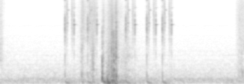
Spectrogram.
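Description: Soft menu clicks tick in quick succession.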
